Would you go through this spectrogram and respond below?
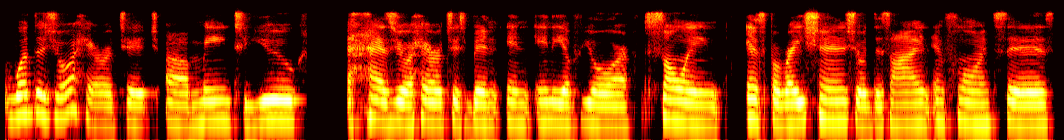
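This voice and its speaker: A woman hosting an interview, asking questions in a measured, encouraging way. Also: low-pitched, steady tone, darkish tone. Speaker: interviewer, host. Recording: dull lo-fi audio.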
